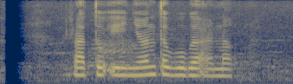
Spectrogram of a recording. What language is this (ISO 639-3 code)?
sun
